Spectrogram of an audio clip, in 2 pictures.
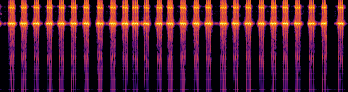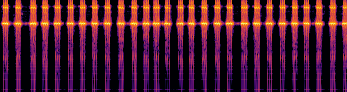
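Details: Cricket sound played to repel rats: sharp, high-pitched chirps repeated steadily about four times a second, each a short bright pulse, with one brief hitch near the middle and no other sounds.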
